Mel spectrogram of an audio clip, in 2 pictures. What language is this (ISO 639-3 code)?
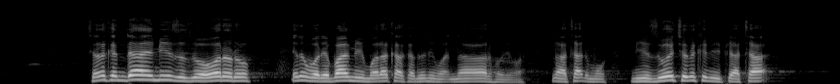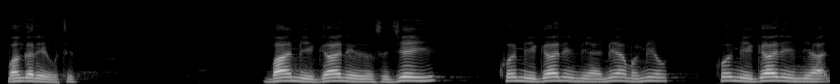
mkf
